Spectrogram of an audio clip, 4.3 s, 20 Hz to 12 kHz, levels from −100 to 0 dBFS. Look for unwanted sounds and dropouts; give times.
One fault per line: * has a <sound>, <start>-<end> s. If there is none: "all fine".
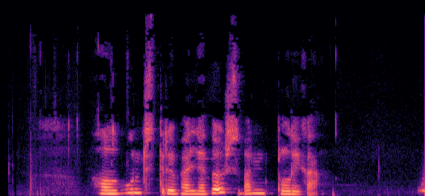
all fine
